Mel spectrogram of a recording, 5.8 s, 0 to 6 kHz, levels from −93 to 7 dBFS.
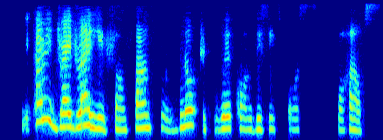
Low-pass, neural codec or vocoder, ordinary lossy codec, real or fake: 5.4 kHz; codec, 16 kHz, 1.1 kbps, Voila-Tokenizer; AAC, 48 kbps; fake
